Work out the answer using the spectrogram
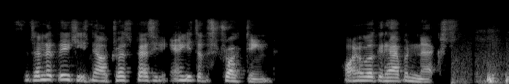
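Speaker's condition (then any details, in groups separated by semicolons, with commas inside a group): No condition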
